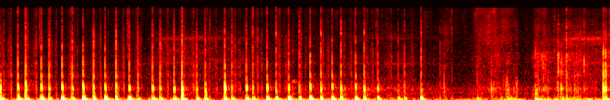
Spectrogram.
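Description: A small, dark, solid leather-bound book is held in the hands and tapped quickly with the fingertips on its cover. It gives about two dozen rapid, dull, low thuds with no ring, uneven in timing, then fades into softer scratchy brushing.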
